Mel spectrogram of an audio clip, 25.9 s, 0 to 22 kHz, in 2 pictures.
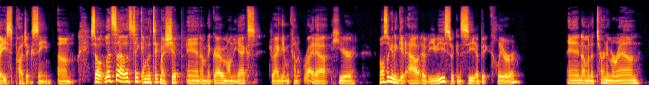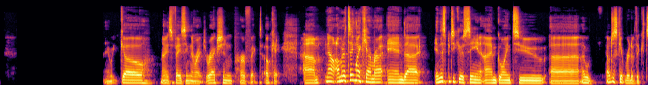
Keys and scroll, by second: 4.1 g, 4.3 x, 6.3 shift+g, 6.5 x, 9.6 shift+g, 9.8 x, 12.9-14.4 typing, 14.6 Return.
